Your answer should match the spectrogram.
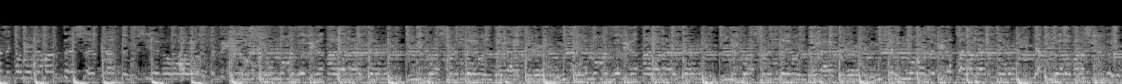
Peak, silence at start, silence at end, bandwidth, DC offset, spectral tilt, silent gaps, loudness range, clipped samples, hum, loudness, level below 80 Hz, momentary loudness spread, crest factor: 0 dBFS; 0 s; 0 s; 6.4 kHz; under 0.1%; -4.5 dB/octave; none; 1 LU; under 0.1%; none; -16 LUFS; -24 dBFS; 2 LU; 16 dB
